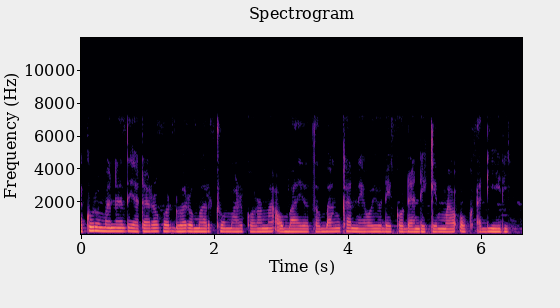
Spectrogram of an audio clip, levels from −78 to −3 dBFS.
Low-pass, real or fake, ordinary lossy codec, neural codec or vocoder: 7.2 kHz; real; none; none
